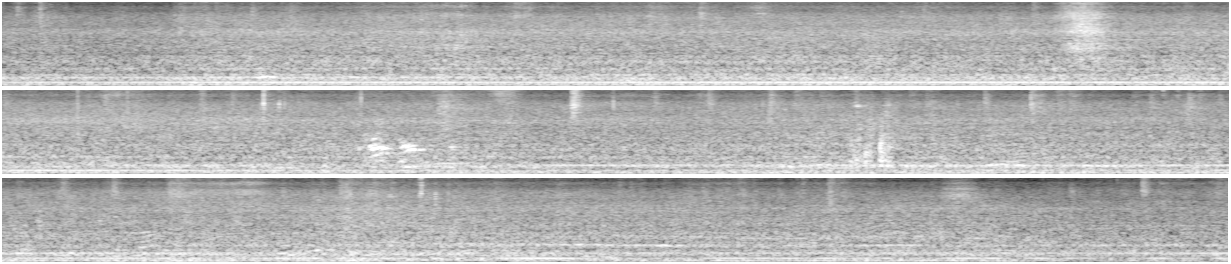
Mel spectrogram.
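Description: A diesel hybrid city bus idles at a stop with a steady hum.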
